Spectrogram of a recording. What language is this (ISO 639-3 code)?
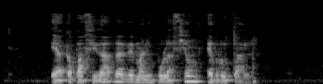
glg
